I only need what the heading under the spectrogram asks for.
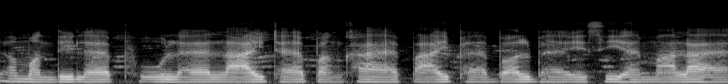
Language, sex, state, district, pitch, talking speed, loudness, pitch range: Hindi, male, Chandigarh, Chandigarh, 115 Hz, 140 wpm, -19 LUFS, 115-120 Hz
